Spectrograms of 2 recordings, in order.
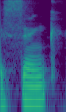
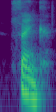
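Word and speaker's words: cinq: Uh, I say sync. Sank. Sank. Yeah, sank.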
